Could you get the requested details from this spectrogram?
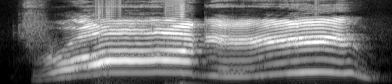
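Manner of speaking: loud high call across the house; father calls his son from afar. Acted. Father calling Froggy.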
